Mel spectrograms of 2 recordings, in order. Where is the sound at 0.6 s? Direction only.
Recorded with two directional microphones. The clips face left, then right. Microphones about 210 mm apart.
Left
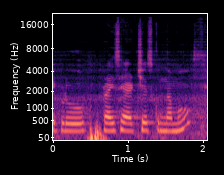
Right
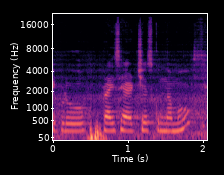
50° left (ahead or behind).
